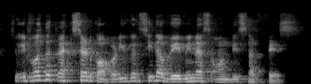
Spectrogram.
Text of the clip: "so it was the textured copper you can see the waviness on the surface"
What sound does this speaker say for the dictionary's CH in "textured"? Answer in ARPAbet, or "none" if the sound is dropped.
none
